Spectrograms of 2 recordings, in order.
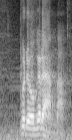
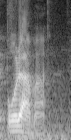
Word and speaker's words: programa: Dice programa, no es porama.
